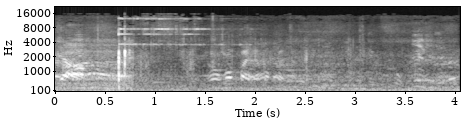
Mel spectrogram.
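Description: A thrown metal playing piece lands with one sharp clink that rings on briefly, with men's voices around it.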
